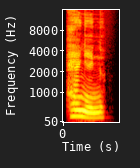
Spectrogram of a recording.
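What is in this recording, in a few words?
"hanging", American English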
